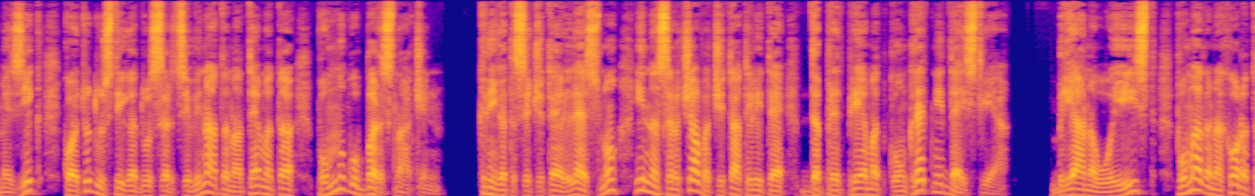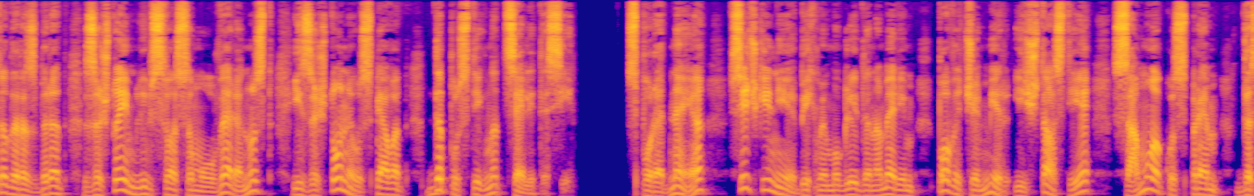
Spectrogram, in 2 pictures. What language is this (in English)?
Bulgarian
